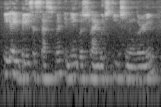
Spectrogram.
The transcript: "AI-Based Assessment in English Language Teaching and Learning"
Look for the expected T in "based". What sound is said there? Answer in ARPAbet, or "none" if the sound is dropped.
none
